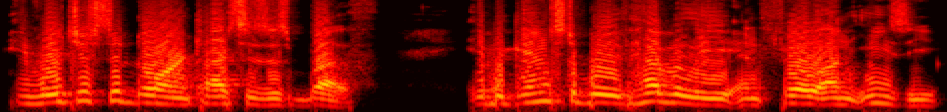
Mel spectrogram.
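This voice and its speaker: A man with a fairly high voice narrates a screenplay. He reads scene headings and stage directions as scripted narration at a table read. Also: expressive, moderate pace, rough recording.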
